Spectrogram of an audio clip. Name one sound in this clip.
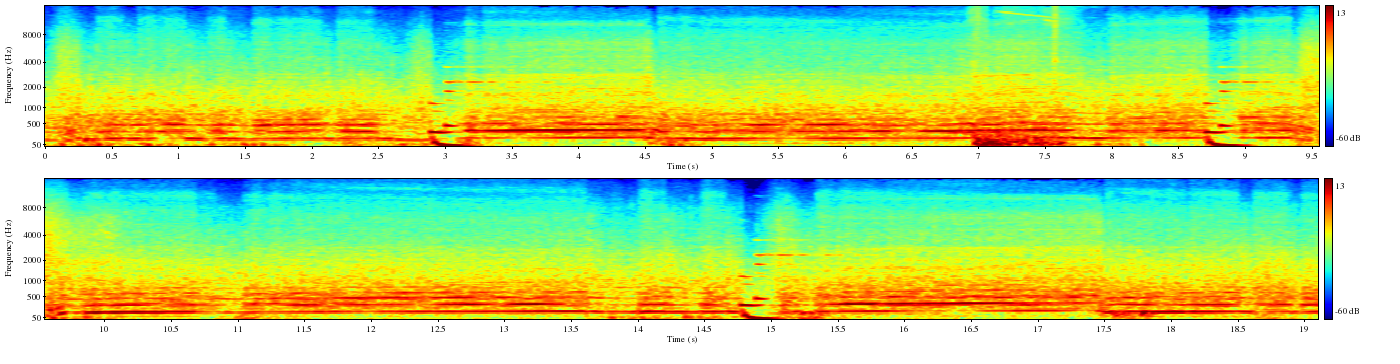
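A racing car engine roars at high revs, dropping briefly with each gear change.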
